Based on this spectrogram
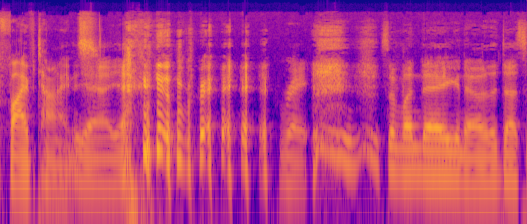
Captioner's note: laughs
